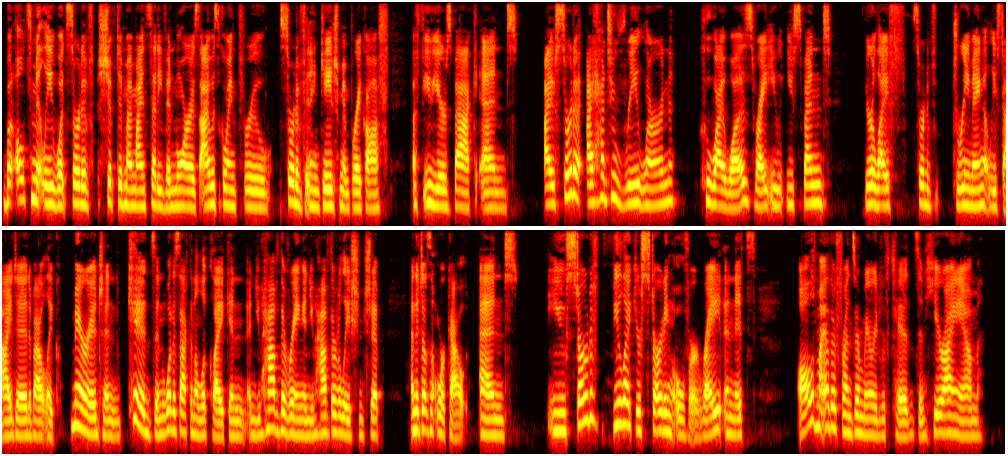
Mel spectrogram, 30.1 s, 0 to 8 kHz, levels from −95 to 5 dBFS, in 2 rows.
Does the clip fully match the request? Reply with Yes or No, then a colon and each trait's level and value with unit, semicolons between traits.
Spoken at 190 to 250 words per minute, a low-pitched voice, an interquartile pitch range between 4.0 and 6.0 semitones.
No: fast, 205 wpm; high, 190 Hz; average, 4.3 semitones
